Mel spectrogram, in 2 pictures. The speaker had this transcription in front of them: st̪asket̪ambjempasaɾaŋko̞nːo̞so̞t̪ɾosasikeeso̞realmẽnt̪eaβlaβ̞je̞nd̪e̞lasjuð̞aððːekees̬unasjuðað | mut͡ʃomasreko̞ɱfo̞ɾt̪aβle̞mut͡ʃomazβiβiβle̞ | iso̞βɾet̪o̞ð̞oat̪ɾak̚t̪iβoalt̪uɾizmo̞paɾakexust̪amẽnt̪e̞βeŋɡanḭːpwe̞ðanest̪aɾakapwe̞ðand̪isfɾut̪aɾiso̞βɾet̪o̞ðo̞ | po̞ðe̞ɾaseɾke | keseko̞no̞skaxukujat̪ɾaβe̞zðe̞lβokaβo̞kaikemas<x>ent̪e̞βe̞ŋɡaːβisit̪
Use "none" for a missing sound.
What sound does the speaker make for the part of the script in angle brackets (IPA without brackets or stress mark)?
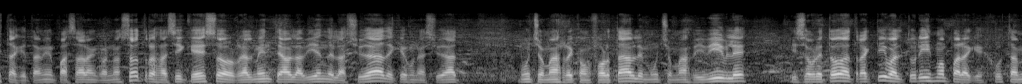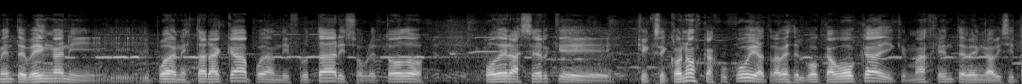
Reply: x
